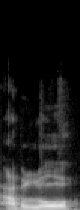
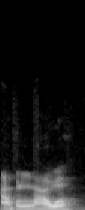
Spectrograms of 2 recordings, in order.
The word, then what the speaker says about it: Aberlour: pronunciation of this thing I think I go through and say Abba law a lot of a law when you really want to be saying a Balaur and it also made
